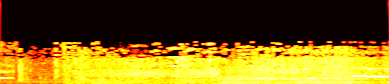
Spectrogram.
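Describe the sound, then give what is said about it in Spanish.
A car arriving on a snowy road, braking and reversing: continuous loud, rough engine and tyre noise with a skidding quality, holding steady without clear breaks. “Llega el coche de Cruella. Frena y da marcha atrás.”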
